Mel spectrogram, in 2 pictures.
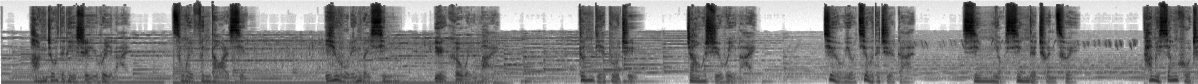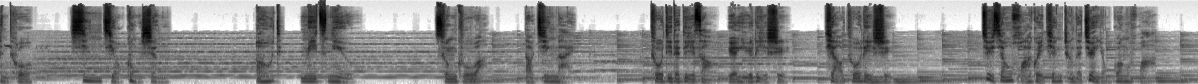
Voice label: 国语男 地产; 杭州武林

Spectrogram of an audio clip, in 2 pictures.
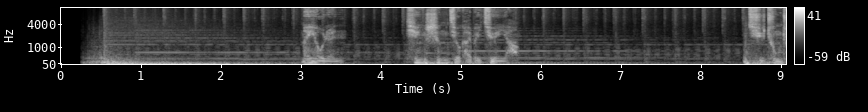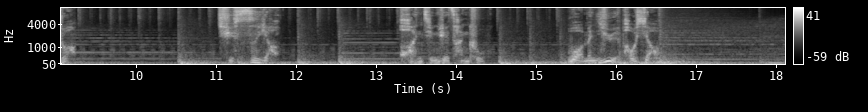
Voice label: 国语男 广告 汽车类 越野汽车广告

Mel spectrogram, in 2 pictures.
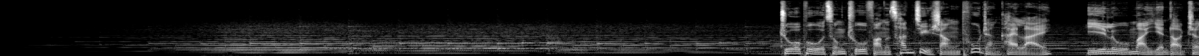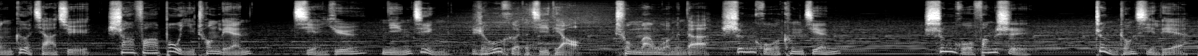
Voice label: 国语男, 服装介绍类; 九牧王

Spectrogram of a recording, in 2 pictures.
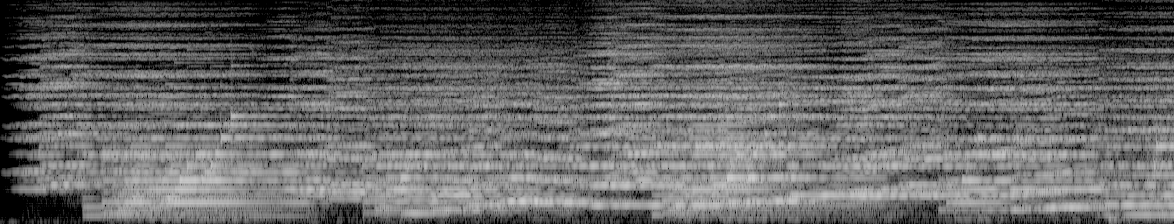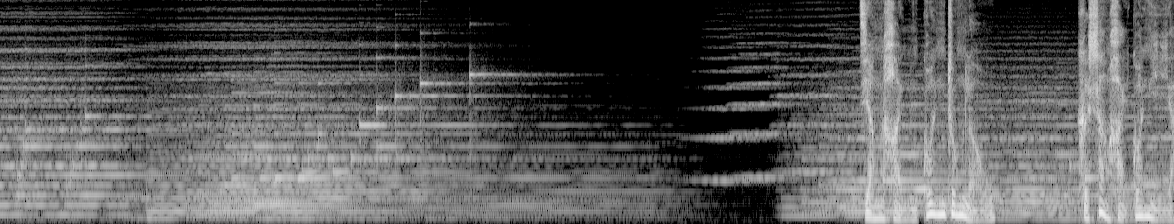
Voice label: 国语男 专题片 政府 形象片; 武汉形象片

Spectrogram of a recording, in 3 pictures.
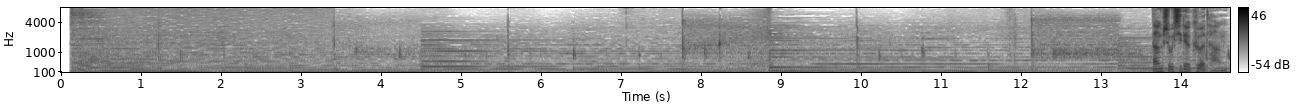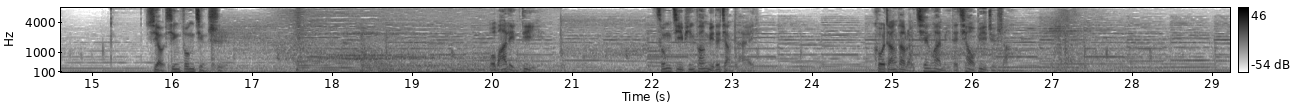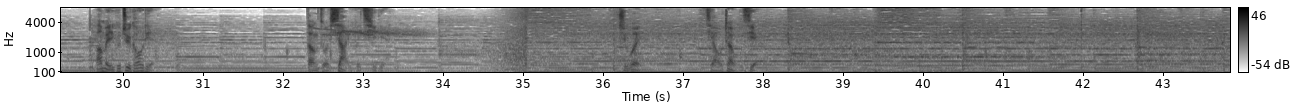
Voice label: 国语男 广告 汽车类; 英菲尼迪潜能觉醒挑战赛

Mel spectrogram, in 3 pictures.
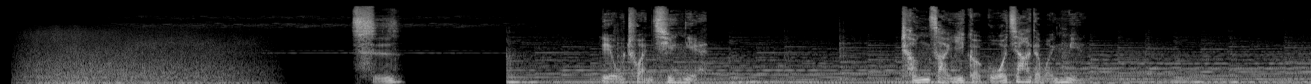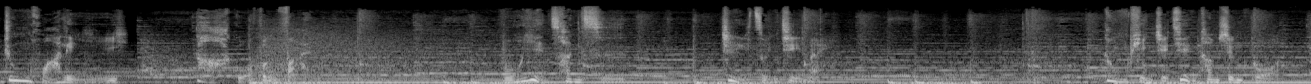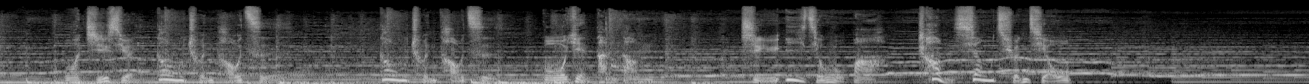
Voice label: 国语男 广告 产品类 陶瓷; 高淳陶瓷国宴篇

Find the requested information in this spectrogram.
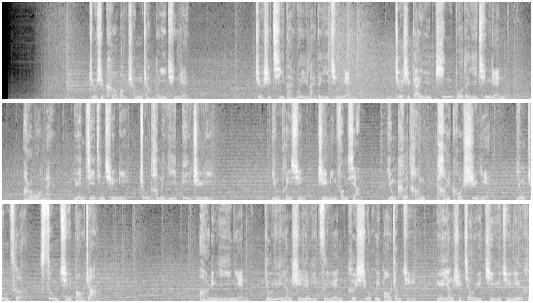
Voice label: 国语男 宣传 大学样板

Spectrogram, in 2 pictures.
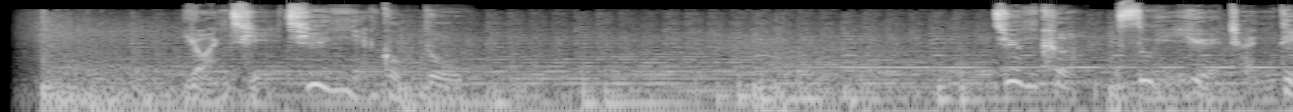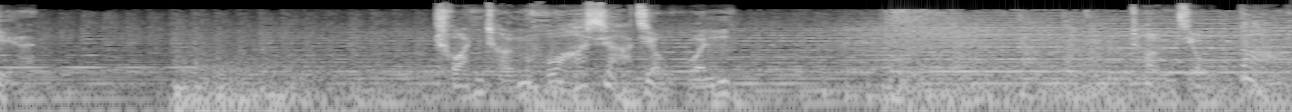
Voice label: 国语男 广告 酒类; 贵州茅台酒燕京八景

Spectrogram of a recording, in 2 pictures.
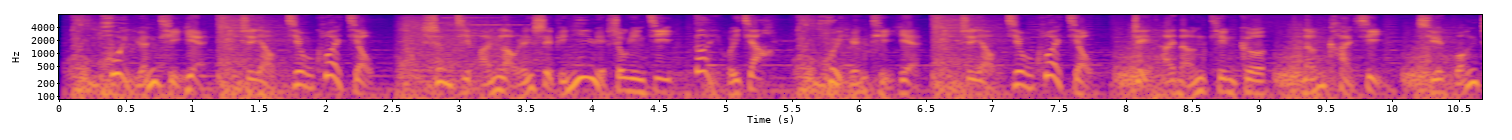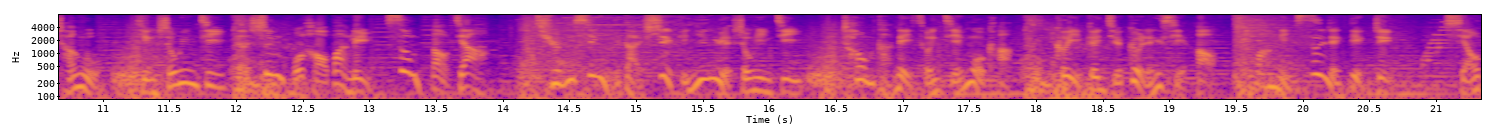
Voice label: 国语男 电购; 电购大力丸; 多功能视频播放器

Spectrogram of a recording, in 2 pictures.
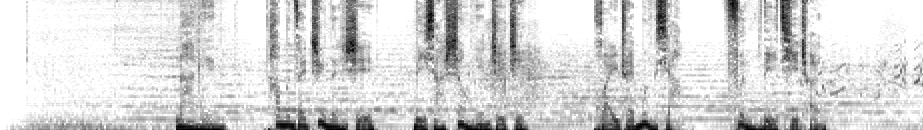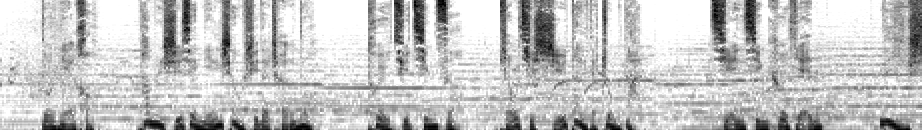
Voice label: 国语男-公益广告----清新动感; 共青团100周年

